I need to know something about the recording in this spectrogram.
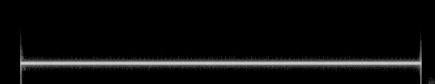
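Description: Broadcast line-up test tone that goes with colour bars: one steady, pure beep at a fixed pitch, starting with a click a moment in.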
